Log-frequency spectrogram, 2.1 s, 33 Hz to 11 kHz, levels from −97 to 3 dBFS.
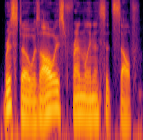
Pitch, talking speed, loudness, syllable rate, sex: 95 Hz, 140 wpm, -18 LUFS, 5.0 syllables/s, male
